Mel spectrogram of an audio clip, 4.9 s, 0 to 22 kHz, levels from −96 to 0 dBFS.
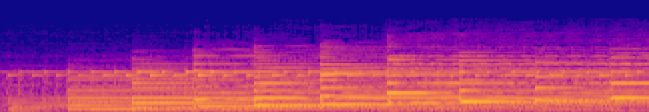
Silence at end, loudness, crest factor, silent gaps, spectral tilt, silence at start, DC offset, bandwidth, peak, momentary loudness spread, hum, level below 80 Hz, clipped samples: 0 s; -22 LUFS; 14 dB; none; -8 dB/octave; 0 s; under 0.1%; 7 kHz; -8 dBFS; 8 LU; none; -52 dBFS; under 0.1%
